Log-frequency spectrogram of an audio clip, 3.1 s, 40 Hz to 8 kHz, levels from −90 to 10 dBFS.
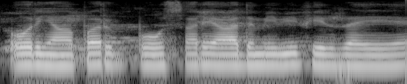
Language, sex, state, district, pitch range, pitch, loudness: Hindi, male, Uttar Pradesh, Shamli, 125-135 Hz, 130 Hz, -15 LUFS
